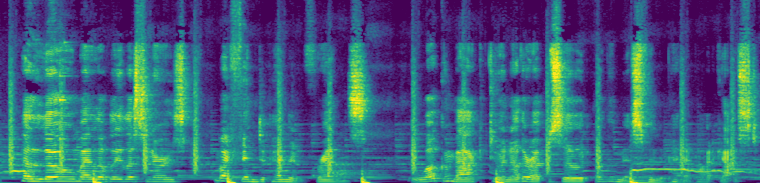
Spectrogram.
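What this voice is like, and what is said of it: Sick, lowered, nasal voice. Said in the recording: “I got a little sick, and as you can tell, my voice has dropped probably like 6 decibels ... way more nasally”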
